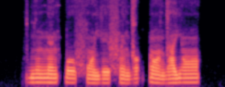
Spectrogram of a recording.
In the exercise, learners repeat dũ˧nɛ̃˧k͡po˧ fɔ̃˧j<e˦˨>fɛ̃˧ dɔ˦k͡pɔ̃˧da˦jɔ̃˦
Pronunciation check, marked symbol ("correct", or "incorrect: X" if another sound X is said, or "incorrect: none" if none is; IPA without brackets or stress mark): incorrect: e˧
